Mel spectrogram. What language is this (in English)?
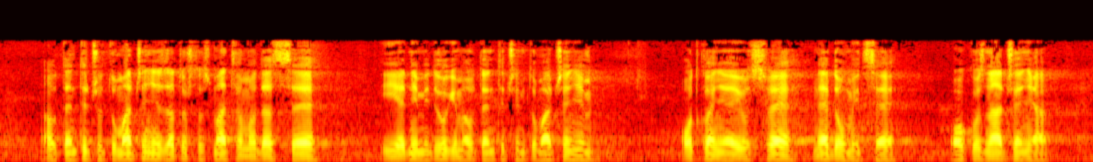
Serbian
